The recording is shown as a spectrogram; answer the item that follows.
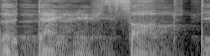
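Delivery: low, slow, ominous doom voice.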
